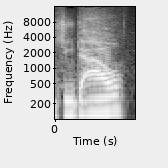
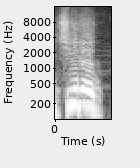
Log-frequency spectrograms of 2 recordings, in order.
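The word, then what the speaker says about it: Judau: Like Judo's name will be called Judao, because that's basically how his name is spelled, but it's not really how it's, you know, pronounced.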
